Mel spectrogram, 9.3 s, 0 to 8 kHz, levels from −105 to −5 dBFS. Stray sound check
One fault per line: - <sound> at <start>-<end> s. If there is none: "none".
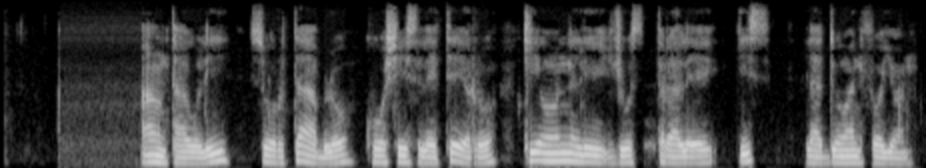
none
